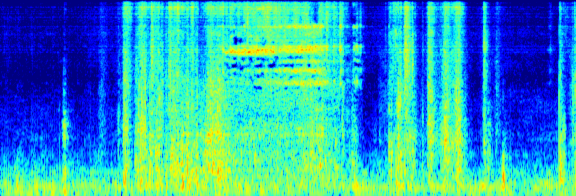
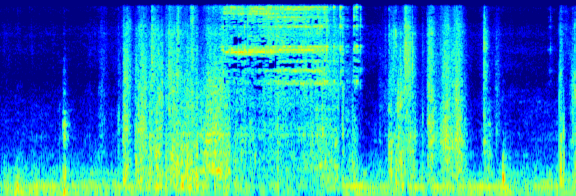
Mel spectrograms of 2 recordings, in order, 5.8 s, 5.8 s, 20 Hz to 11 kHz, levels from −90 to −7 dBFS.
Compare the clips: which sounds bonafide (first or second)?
second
